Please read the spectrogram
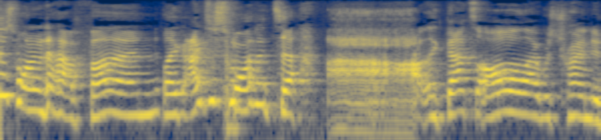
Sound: deep throat vocalization

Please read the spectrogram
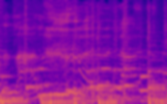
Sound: chuckles

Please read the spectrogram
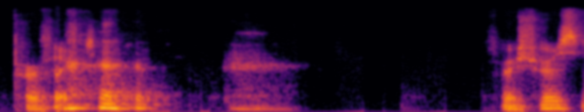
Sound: laughter

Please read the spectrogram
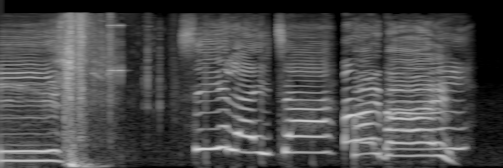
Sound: camera click

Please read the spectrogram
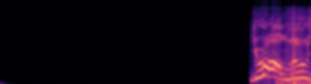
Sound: pure silence

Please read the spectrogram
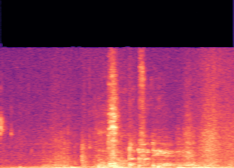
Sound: he whispers incomprehensibly

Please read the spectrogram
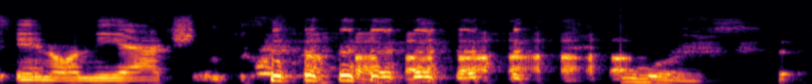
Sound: all laughing

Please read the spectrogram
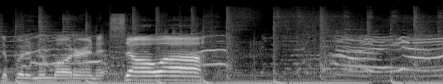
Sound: cheering

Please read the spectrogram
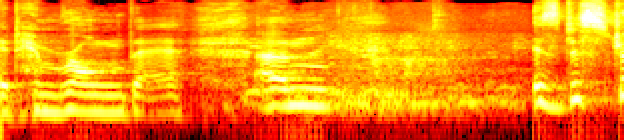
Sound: audience laughing

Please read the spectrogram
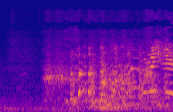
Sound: deep breathing

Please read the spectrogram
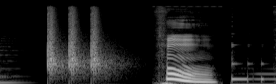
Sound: claps

